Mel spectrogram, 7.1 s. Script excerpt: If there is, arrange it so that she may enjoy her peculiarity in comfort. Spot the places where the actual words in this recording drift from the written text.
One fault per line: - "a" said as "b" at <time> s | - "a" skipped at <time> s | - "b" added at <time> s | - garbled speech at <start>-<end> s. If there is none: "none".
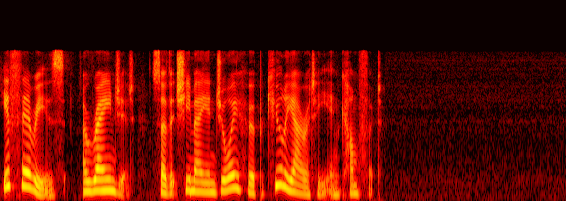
none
